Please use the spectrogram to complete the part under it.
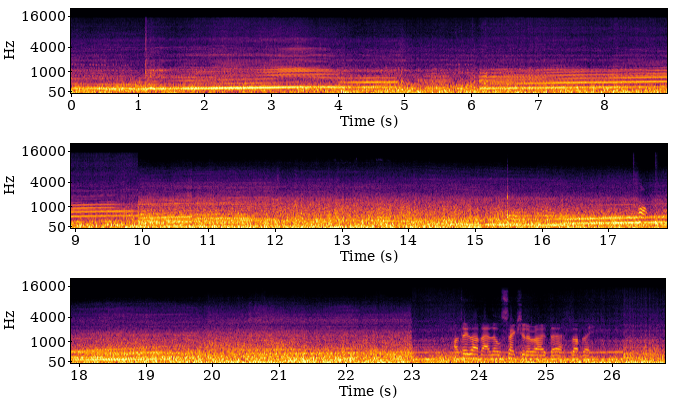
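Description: Wind rushes loudly past at speed.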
